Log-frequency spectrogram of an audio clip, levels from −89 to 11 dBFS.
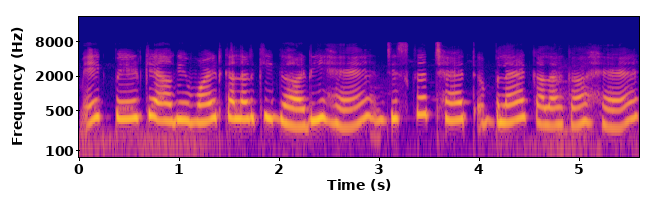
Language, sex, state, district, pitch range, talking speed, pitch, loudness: Hindi, female, Uttar Pradesh, Lalitpur, 300-370 Hz, 160 wpm, 345 Hz, -13 LUFS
